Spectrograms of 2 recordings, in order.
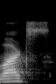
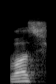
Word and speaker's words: what's: इसको ऐसे पढ़ते हैं व्हाट्स योर नेम। लेकिन जो अंग्रेज है ना वो टी को नहीं बोलते, वो टी को जो है ना वो साइलेंट कर लेते हैं और टी की आवाज नहीं निकालते और ऐसे बोलते हैं व्हाट्स योर नेम।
